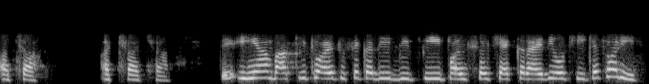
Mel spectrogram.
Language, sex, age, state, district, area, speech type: Dogri, female, 30-45, Jammu and Kashmir, Reasi, urban, conversation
